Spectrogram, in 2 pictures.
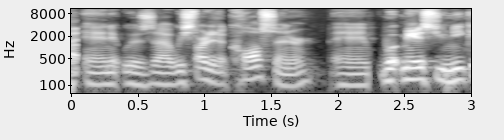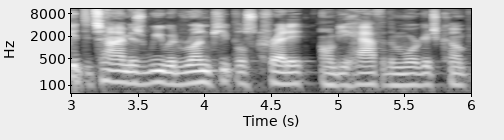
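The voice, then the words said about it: New York City accent. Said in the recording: “if your listeners haven't figured out from my accent yet, I was born and raised in New York City”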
